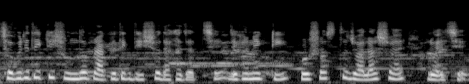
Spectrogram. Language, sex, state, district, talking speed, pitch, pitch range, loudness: Bengali, female, West Bengal, Alipurduar, 155 wpm, 255 Hz, 240-275 Hz, -16 LUFS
